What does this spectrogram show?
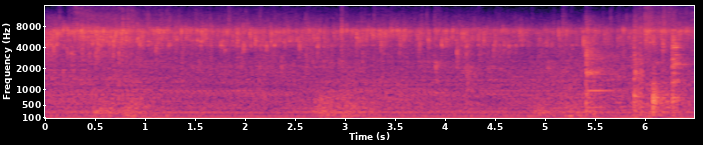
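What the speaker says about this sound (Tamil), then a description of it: "பொடியாக நறுக்கி வச்சுருக்க ஒரு வெங்காயம் அதில் போட்டுக்கோங்க." Finely chopped onion sizzles in hot oil with cumin in a pan, a loud, continuous frying hiss with occasional stirring scrapes toward the end.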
